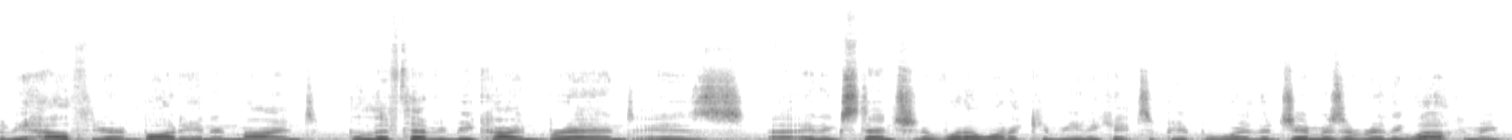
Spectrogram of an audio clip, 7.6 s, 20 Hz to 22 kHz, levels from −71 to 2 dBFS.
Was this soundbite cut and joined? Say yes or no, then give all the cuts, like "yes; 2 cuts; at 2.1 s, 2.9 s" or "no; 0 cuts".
yes; 1 cut; at 1.6 s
